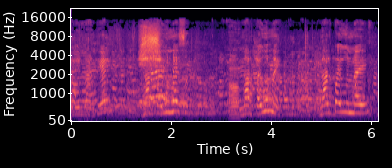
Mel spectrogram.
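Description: A woman speaking, with other voices chattering around her.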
